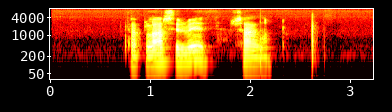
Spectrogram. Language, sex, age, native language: Icelandic, male, 20-29, Icelandic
